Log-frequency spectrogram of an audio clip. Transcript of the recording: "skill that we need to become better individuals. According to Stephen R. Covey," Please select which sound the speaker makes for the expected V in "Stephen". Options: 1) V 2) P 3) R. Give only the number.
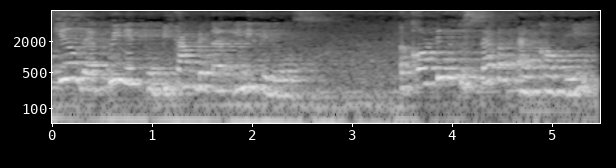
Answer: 2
